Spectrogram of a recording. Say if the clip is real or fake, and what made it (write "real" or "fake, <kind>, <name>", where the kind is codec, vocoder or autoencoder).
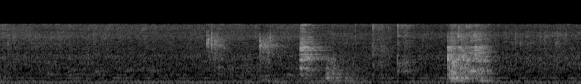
real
